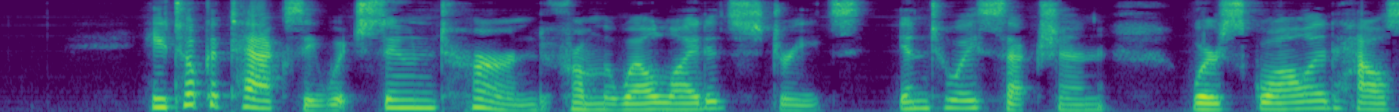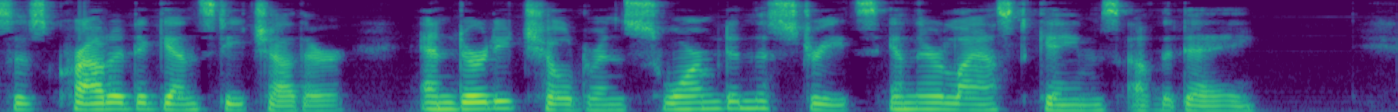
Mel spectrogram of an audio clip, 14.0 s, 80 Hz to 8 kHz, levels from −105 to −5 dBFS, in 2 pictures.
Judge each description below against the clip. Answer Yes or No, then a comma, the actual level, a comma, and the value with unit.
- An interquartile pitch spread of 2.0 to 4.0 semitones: Yes, average, 3.7 semitones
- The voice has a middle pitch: Yes, medium, 165 Hz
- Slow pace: No, average, 155 wpm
